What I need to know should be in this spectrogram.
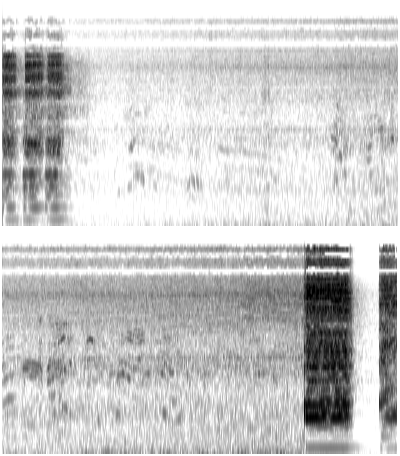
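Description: Water sprays hard from a fire hose with a steady hiss.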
